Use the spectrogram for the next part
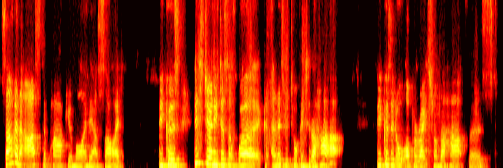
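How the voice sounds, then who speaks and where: A woman's voice: on the high side, normal speed, poor audio. Chatty Australian woman with English twang. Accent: Australian with a slight English twang. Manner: warm, chatty, with rambling asides and fillers. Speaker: guest speaker. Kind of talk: informal spoken talk. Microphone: video call.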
